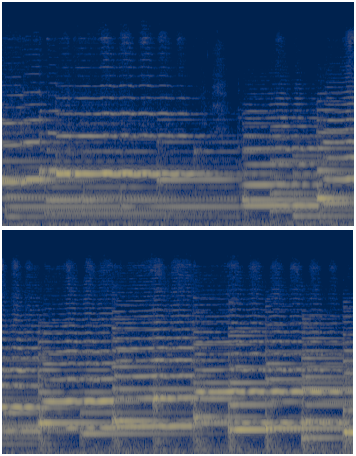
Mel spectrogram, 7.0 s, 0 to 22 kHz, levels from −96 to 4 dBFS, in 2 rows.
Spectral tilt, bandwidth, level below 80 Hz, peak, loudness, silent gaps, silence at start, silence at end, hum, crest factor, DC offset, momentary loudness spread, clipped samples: -5 dB/octave; 13 kHz; -64 dBFS; -20 dBFS; -34 LUFS; none; 0 s; 0 s; none; 14 dB; under 0.1%; 7 LU; under 0.1%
